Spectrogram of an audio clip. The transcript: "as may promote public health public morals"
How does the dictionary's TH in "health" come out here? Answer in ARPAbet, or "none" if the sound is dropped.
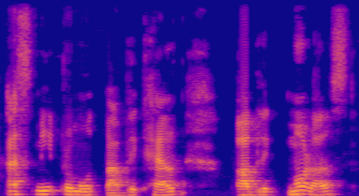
T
